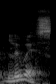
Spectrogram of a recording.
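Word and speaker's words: Lewes: neck of the woods Le L Lewis Le Lewis that's how they pronounce it yeah do they know yeah oh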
